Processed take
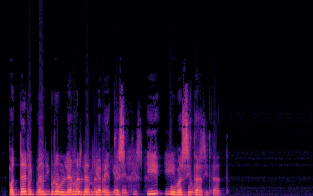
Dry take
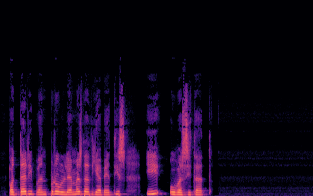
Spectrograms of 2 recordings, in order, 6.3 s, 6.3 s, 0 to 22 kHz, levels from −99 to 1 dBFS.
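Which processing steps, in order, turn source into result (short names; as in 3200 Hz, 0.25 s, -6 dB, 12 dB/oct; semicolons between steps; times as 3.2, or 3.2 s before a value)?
1.54–1.96 air absorption 270 m; speakerphone echo 0.35 s, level -6 dB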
